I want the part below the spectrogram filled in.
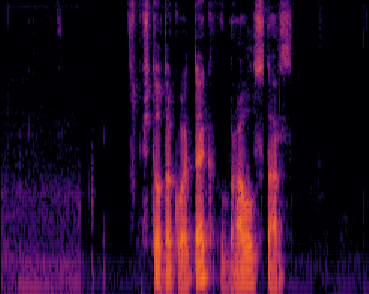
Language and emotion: Russian, neutral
